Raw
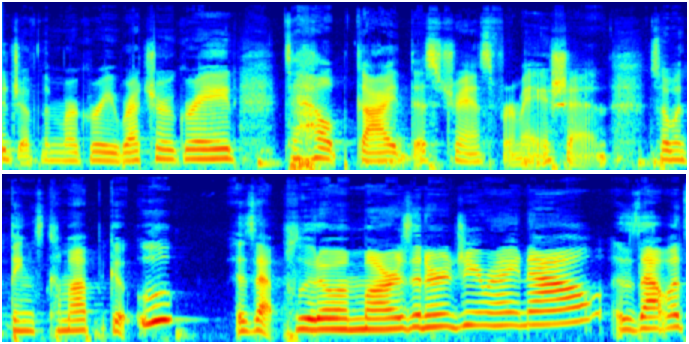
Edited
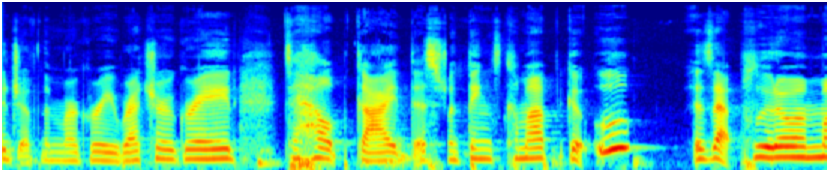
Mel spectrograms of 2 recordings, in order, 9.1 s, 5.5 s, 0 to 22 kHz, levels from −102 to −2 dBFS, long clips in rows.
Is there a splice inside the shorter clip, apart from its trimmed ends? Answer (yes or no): yes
